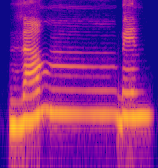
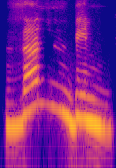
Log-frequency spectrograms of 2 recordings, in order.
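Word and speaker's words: ذنب: Although you see letter noon sakina written clearly, but in pronunciation, you will not give letter noon sakina. Rather, you will join letter zal with letter meme and recite it like this. Zambin. And you will not say zanbin, because in that case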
